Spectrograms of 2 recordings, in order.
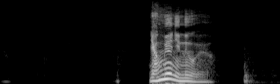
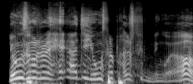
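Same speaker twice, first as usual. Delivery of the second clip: stern lecturing; 6 semitones higher than usual. Pretend. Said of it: "이럴 수도 있잖아요".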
